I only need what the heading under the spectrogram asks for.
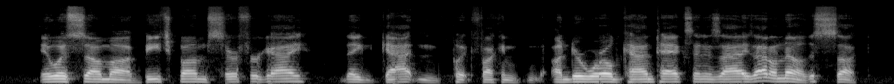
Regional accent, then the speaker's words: Chicago, Illinois, United States; I'm from the Chicagoland viewing area.

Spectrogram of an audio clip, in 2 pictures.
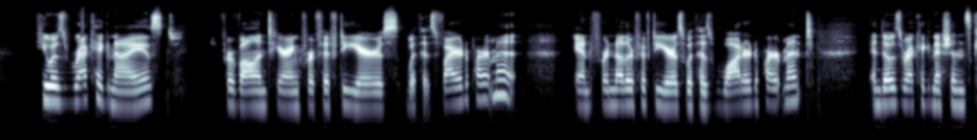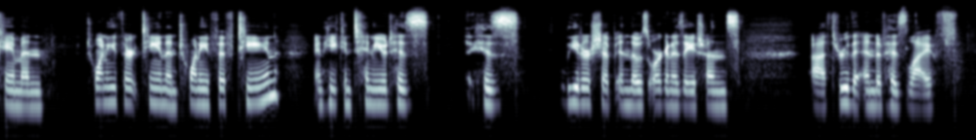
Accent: Terre Haute, Indiana, United States; This week, I interview Vicki Webb. Vicki and I grew up together in Terre Haute, Indiana. We met in junior high.

